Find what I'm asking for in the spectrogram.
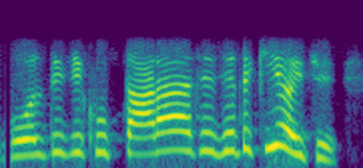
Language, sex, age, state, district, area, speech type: Bengali, female, 18-30, West Bengal, Darjeeling, rural, conversation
